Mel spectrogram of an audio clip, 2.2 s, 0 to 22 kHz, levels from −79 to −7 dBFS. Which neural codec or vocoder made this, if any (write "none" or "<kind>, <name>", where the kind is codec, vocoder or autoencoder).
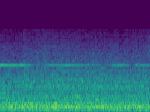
autoencoder, DAC-VAE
